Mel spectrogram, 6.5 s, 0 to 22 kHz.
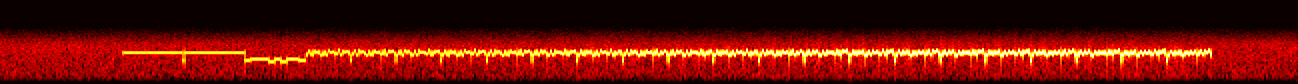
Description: SSTV (slow-scan television), Martin M2, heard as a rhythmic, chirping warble, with radio static and fading.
